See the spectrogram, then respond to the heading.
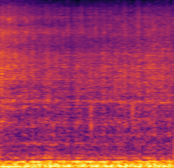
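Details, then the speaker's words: ManiArk car started up with catalytic converters removed, no cat: deep, loud, throbbing exhaust rumble with no high-pitched content, pulsing as it revs; loud exhaust from the missing cats. "engine live data man listen to that no cat"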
